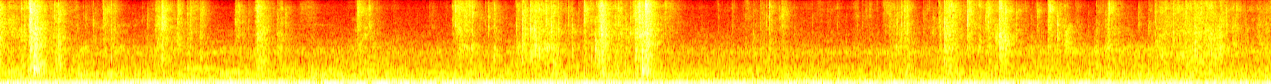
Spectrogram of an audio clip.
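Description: Bowman baseball trading cards being thumbed through one after another by hand: a run of short papery flicks and slides, with two sharper snaps, one just after the start and one about halfway. A steady low hum sits underneath.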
